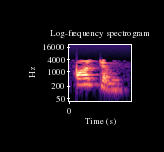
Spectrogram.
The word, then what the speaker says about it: autumn: Autumn N silent.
